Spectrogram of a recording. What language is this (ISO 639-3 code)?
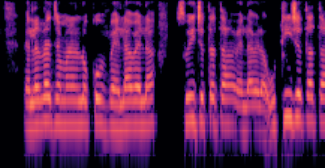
guj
